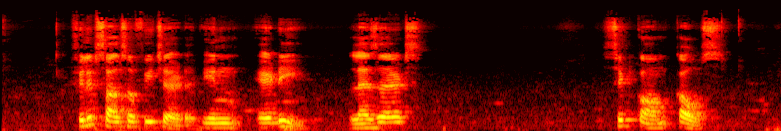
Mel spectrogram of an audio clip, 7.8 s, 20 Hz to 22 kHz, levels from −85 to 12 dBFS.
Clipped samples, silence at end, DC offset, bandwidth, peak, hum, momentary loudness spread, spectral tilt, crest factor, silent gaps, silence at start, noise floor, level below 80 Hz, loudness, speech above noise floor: under 0.1%; 0 s; under 0.1%; 15 kHz; -2 dBFS; none; 11 LU; -3.5 dB/octave; 18 dB; none; 0.75 s; -57 dBFS; -54 dBFS; -18 LUFS; 40 dB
